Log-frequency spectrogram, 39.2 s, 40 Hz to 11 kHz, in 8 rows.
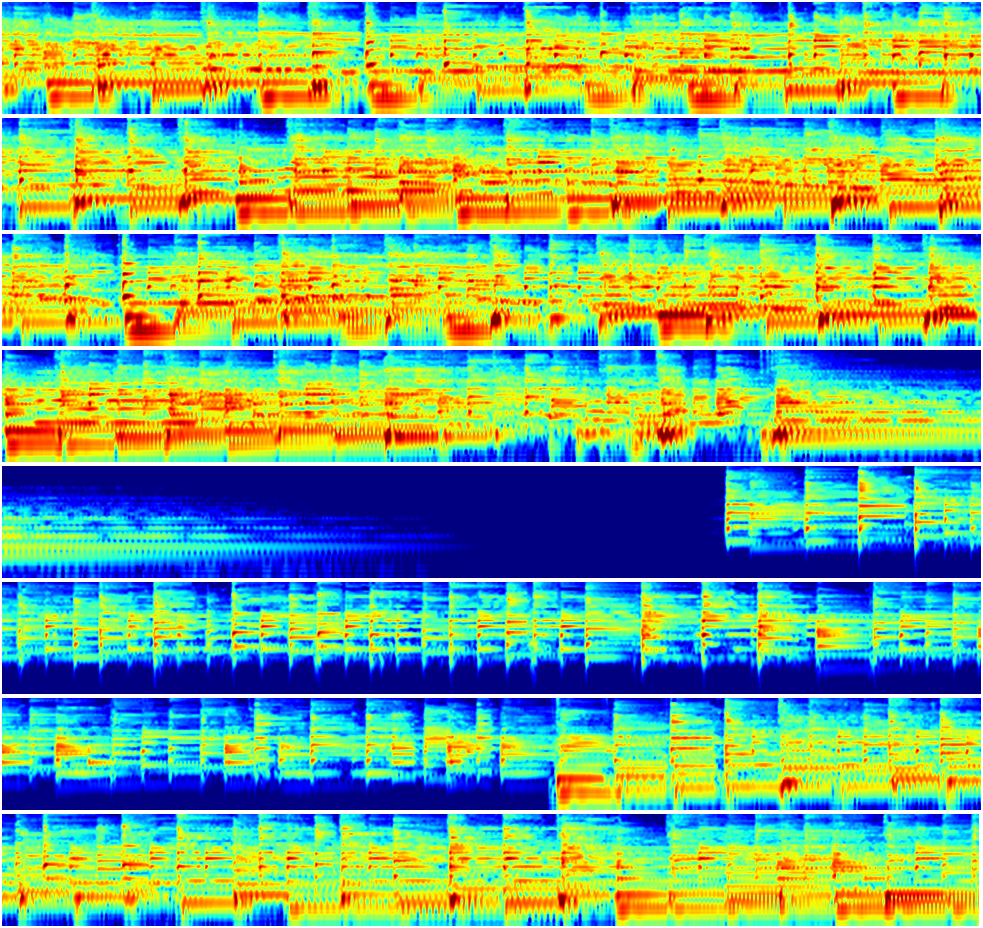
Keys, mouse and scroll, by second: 0.2 click, 0.8 Escape, 1.3 click, 2.5 click, 3.7 click, 6.6 click, 7.4-8.9 typing, 9.1 click, 10.8 click, 12.1 click, 12.9 click, 14.2 click, 15.1 Escape, 15.5 click, 17.0 click, 18.7 click, 19.4 click, 20.6 ß, 20.9 1, 21.4 5, 22.2 click, 23.8 click, 25.0 click, 25.9 click, 26.8 click, 27.5 Escape, 28.0 click, 28.5-29.1 scroll down 4, 29.1 scroll up 2, 30.0 click, 31.3 click, 32.3 click, 33.1-34.6 typing, 34.7 click, 36.4 click, 37.6 click, 38.5 click.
